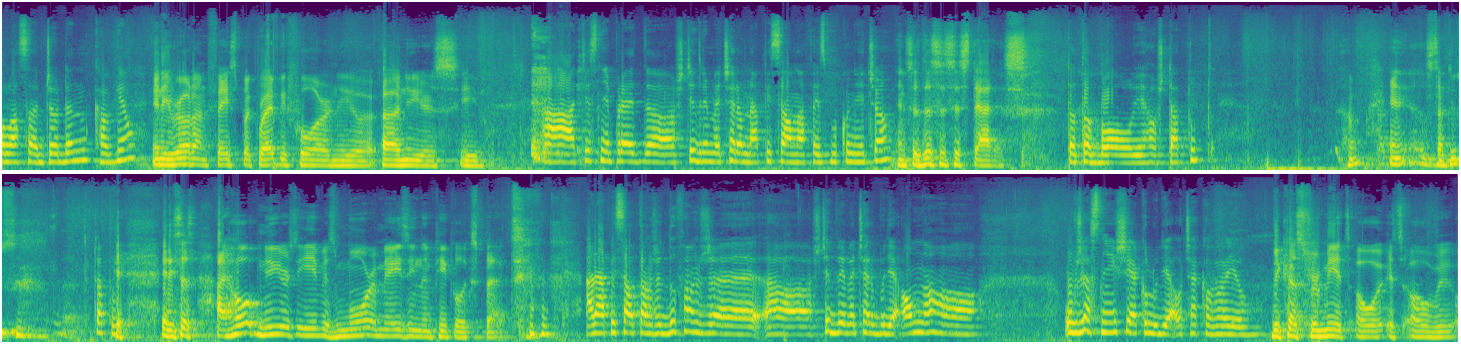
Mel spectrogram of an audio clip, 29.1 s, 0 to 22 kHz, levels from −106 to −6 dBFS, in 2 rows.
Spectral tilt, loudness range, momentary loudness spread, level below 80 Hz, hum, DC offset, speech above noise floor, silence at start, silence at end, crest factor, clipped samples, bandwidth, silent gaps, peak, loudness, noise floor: -5.5 dB/octave; 4 LU; 10 LU; -34 dBFS; none; under 0.1%; 20 dB; 0 s; 0 s; 12 dB; 0.4%; 17 kHz; none; 0 dBFS; -11 LUFS; -31 dBFS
